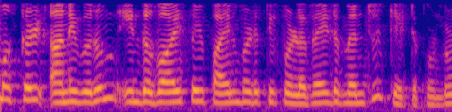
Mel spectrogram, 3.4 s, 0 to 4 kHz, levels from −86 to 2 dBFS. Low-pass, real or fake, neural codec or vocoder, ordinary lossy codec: 3.6 kHz; fake; codec, 16 kHz, 4.8 kbps, FACodec; none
